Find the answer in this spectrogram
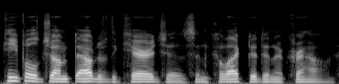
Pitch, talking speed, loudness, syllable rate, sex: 115 Hz, 195 wpm, -17 LUFS, 5.2 syllables/s, male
